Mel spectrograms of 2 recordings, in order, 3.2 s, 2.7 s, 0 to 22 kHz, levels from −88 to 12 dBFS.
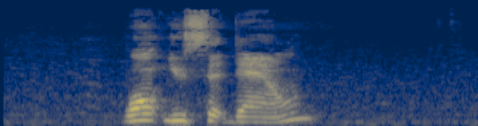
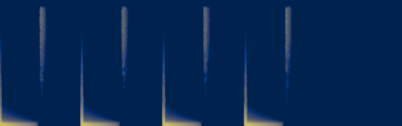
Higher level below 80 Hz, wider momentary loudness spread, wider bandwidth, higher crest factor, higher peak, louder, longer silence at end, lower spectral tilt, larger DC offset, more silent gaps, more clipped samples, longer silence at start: second, -56 dBFS vs -20 dBFS; about the same, 14 LU vs 15 LU; about the same, 16.5 kHz vs 16.5 kHz; about the same, 20 dB vs 16 dB; about the same, -2 dBFS vs -2 dBFS; first, -18 LUFS vs -21 LUFS; first, 1.1 s vs 0.85 s; second, -3 dB/octave vs -8.5 dB/octave; neither; second, none vs 0.31-0.54 s, 0.86-1.08 s, 1.40-1.63 s; neither; first, 0.85 s vs 0 s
